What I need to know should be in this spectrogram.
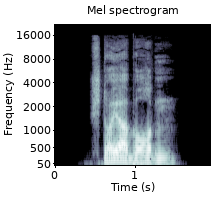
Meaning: dative plural of Steuerbord
- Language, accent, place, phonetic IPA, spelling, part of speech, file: German, Germany, Berlin, [ˈʃtɔɪ̯ɐˌbɔʁdn̩], Steuerborden, noun, De-Steuerborden.ogg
